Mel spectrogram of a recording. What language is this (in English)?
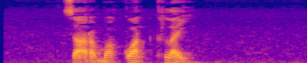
Khmer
